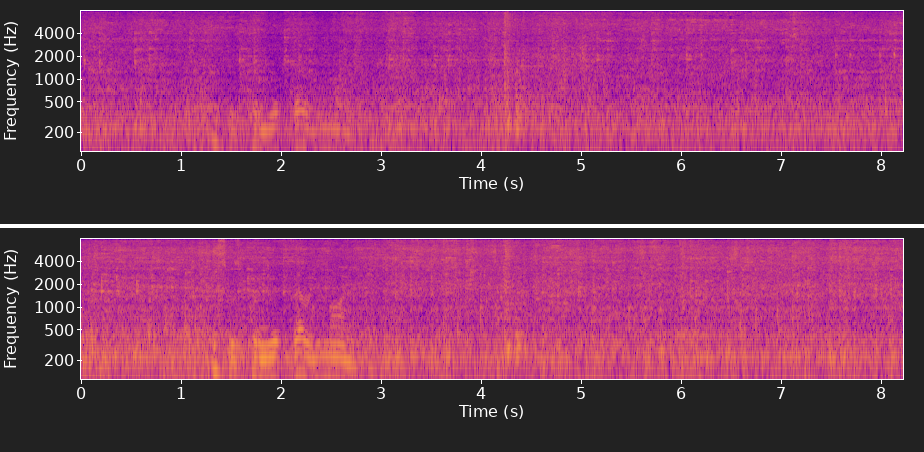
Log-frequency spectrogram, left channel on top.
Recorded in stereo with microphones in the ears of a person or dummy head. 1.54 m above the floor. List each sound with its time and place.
1.3 s a man speaking: 65° right (ahead or behind), 1.4 m
4.2 s a splash: 60° left (ahead or behind), 1.1 m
